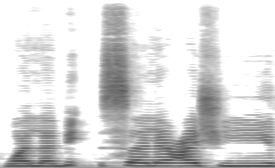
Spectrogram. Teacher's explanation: وَلَبِئْسَ الْعَشِيرُ، سین میں سختی سیٹھی کی آواز آئے گی، اور شین کی آواز میں تفشی پھیلاؤ ہوتا ہے. اور شیر میں دیکھیں یا مدہ یا ساکن سے پہلے زیر کھینچ کے پڑھا جائے گا.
